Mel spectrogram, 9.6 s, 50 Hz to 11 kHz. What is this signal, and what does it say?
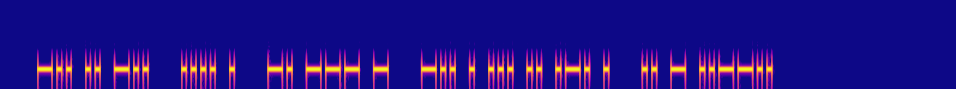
Morse code, heard as a keyed tone, about 25 wpm, 700 Hz. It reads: DID HE NOT DESIRE IT?
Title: Sentences from Top 1100 Words 25wpm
